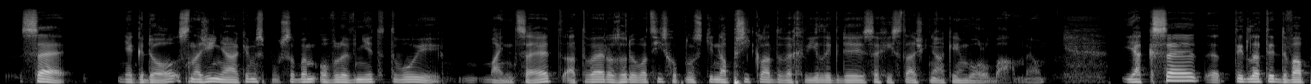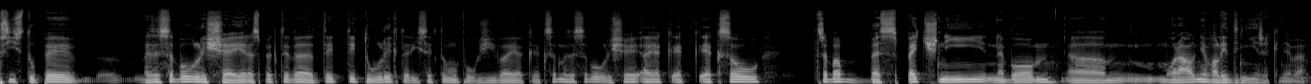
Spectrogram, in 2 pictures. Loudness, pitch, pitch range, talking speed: -26 LUFS, 110 Hz, 100-115 Hz, 135 wpm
